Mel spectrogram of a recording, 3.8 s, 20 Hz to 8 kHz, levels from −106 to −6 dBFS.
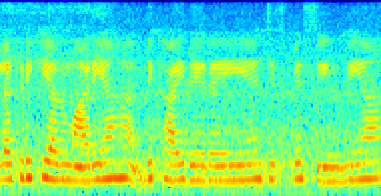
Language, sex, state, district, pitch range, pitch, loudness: Hindi, female, Bihar, Gopalganj, 185-205 Hz, 195 Hz, -31 LUFS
